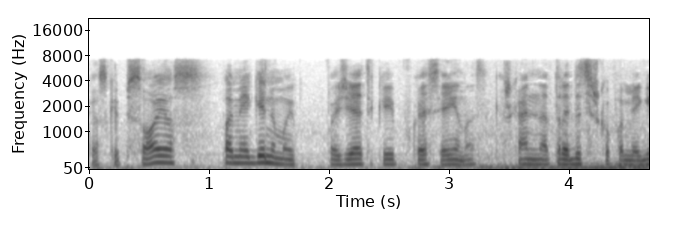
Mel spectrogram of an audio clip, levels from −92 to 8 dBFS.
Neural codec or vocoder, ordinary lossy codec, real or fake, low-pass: none; MP3, 48 kbps; real; 7.2 kHz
